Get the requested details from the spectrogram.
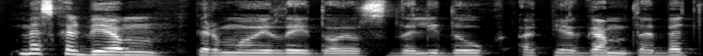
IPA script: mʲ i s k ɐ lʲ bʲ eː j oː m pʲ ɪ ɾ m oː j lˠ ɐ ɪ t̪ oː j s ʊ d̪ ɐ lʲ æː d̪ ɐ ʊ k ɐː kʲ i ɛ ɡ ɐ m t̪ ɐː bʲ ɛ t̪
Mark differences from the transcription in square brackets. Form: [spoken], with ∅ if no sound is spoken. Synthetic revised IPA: mʲ [ɛ] s k ɐ lʲ bʲ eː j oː m pʲ ɪ ɾ m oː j lˠ ɐ ɪ [d̪] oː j s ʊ d̪ ɐ lʲ [iː] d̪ ɐ ʊ k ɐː [pʲ] i ɛ ɡ ɐ m t̪ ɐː bʲ ɛ t̪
